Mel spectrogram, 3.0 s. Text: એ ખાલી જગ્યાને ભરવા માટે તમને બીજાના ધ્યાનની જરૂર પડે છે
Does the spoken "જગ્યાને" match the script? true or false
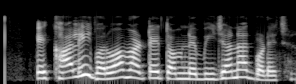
false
